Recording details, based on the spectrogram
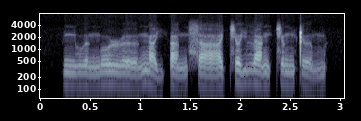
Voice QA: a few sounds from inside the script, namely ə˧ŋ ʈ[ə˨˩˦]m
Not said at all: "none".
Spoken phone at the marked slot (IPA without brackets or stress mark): ə˨˩˦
